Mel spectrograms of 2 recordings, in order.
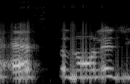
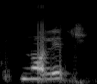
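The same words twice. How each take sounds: First: एक्नॉलेज said as "esk-nollej", extra s sound; mispronounced acknowledge. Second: Said in the usual way. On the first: Shown as a demonstration. Teacher showing what not to say, एक्नॉलेज as "esk-nollej". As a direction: break एक्नॉलेज with an s-k cluster. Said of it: "ऐसे तो नहीं बोल रहे". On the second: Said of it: "सी silent".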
